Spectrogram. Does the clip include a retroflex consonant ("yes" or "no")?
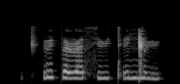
yes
